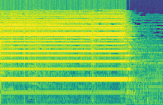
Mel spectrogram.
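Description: A loud, steady electronic bleep tone that holds one unchanging pitch and cuts off abruptly near the end. It is typical of a censor bleep laid over dialogue.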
